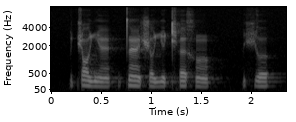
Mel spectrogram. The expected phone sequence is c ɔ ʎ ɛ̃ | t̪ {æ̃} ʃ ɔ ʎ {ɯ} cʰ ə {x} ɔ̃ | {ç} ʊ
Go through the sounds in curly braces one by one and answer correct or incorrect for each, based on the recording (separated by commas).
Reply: correct, incorrect, correct, correct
